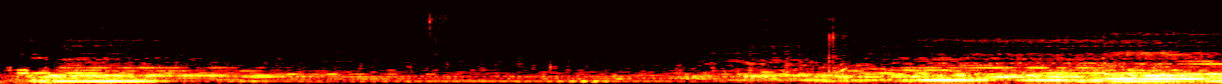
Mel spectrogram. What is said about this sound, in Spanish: Escuchemos la música, entreguémonos al sonido.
